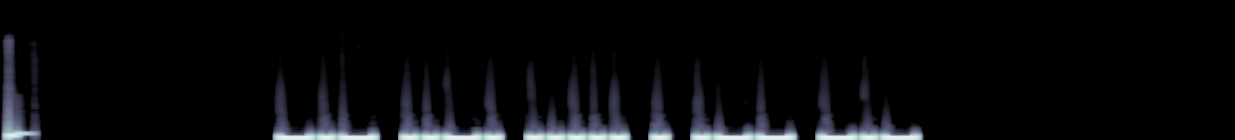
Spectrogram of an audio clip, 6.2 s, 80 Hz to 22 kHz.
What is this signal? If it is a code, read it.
Morse code, heard as a keyed tone, about 23 wpm, 700 Hz. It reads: KF5EWK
